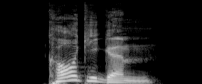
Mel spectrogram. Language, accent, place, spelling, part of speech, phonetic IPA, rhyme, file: German, Germany, Berlin, korkigem, adjective, [ˈkɔʁkɪɡəm], -ɔʁkɪɡəm, De-korkigem.ogg
- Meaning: strong dative masculine/neuter singular of korkig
